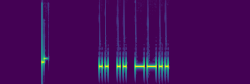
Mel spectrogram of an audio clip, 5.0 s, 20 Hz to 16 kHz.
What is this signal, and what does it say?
Morse code, heard as a keyed tone, about 20 wpm, 700 Hz. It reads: IIZ
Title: USA Call Sign Postfixes - 3 Letters 20wpm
